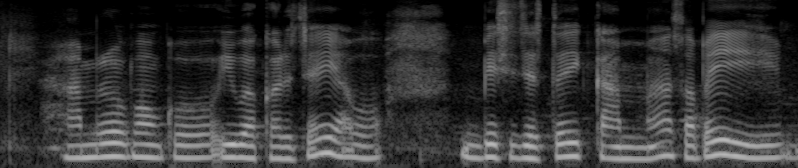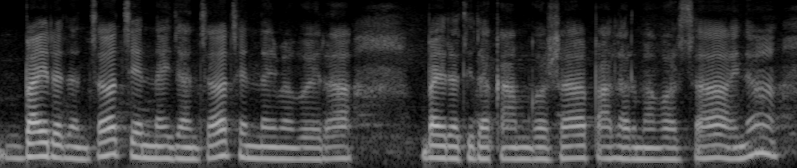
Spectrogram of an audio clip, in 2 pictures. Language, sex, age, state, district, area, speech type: Nepali, female, 18-30, West Bengal, Darjeeling, rural, spontaneous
